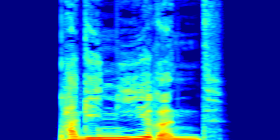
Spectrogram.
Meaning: present participle of paginieren
- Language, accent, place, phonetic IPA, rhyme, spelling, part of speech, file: German, Germany, Berlin, [paɡiˈniːʁənt], -iːʁənt, paginierend, verb, De-paginierend.ogg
